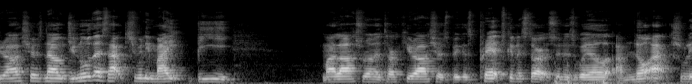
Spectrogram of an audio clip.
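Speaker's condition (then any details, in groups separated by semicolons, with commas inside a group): No condition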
